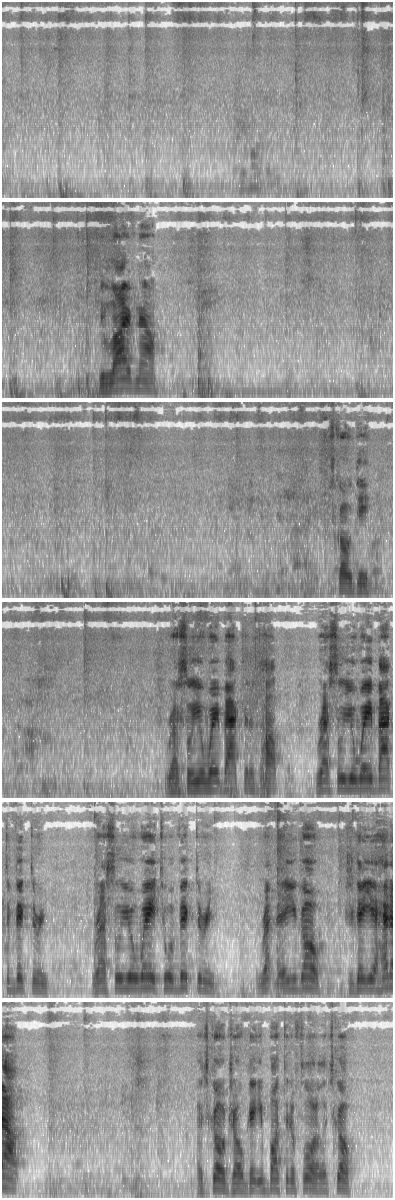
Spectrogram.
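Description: Bodies thud and shuffle on a padded mat.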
